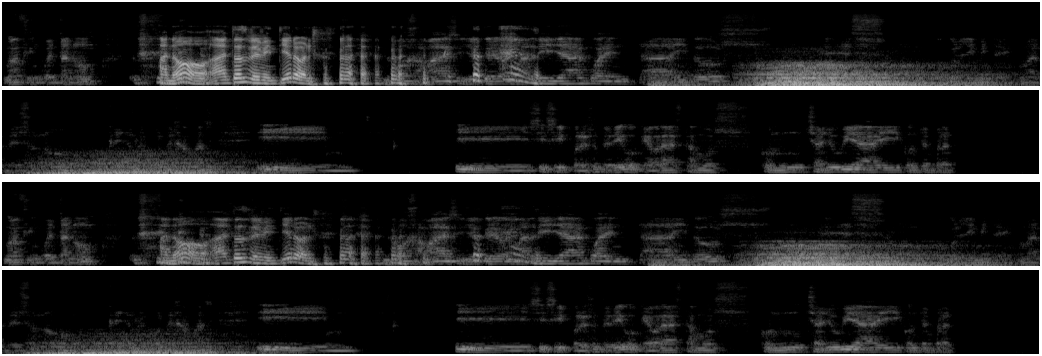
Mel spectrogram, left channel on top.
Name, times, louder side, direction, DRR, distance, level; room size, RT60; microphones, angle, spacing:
voice 1, 0.0-2.3 3.5-13.9 14.9-19.8, equal, 25° right, 1.0 m, -44 dB
voice 2, 1.6-4.0 4.4-5.4, left 8 dB, 90° left, 0.4 m, -29 dB
sound 1, 6.5-10.2 10.6-13.2, left 1 dB, 35° left, 0.5 m, -33 dB
2.6 x 2.1 x 2.3 m
head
